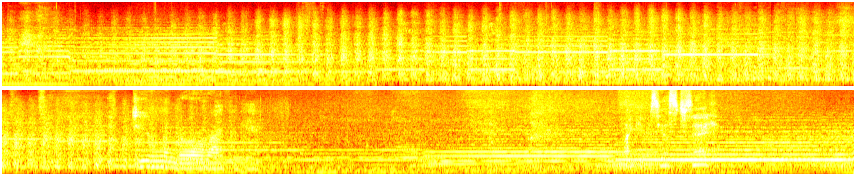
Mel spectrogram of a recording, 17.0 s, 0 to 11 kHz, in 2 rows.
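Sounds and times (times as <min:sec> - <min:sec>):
orchestral film score: 0:00.0 - 0:17.0
steam locomotive chuffing: 0:00.0 - 0:17.0.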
